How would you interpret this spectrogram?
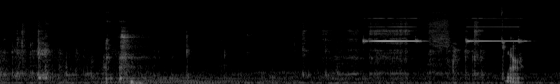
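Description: Quiet room, a few handling clicks, then two clean high beeps at switch-on with no valve click after; unit powers up normally.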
